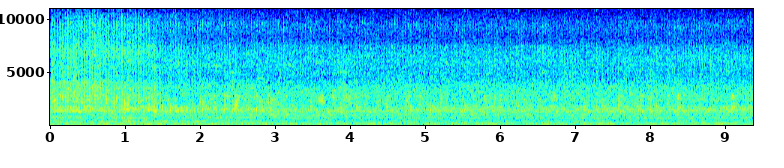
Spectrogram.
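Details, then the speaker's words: Hyundai H100 with D4BB diesel engine, idling after a top overhaul done for a noisy engine and weak pulling: steady, even beat of about three and a half per second with no clatter or knock; the former loud knocking is gone; normal idle. "Ayan, ayos na. Wala na yung kalampagan yung ingay."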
